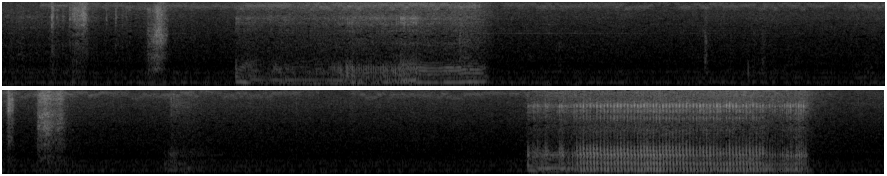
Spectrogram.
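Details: Pug snoring out loud: two drawn-out, buzzing snores several seconds apart with quiet breathing between.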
